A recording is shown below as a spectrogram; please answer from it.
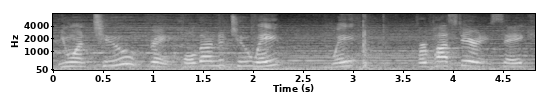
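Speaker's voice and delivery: ordinary delivery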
